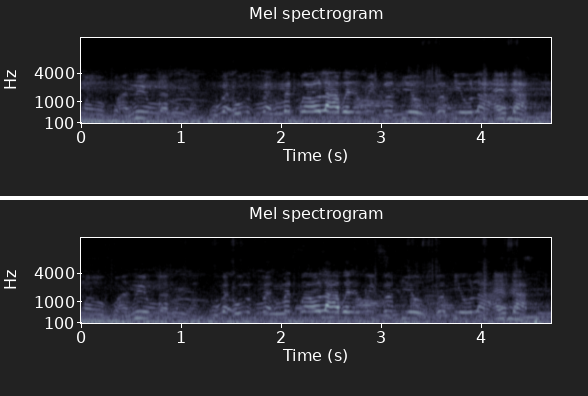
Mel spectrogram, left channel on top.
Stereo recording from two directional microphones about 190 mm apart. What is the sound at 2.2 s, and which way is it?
Speech, 15° left (ahead or behind).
